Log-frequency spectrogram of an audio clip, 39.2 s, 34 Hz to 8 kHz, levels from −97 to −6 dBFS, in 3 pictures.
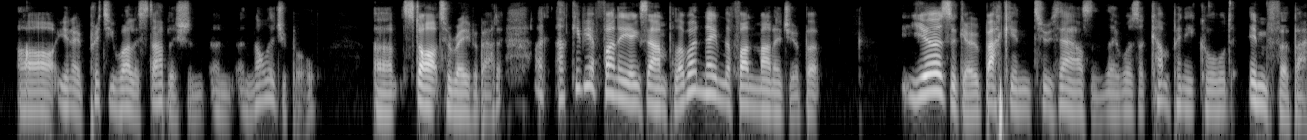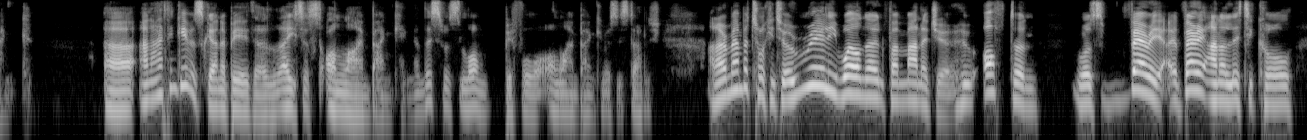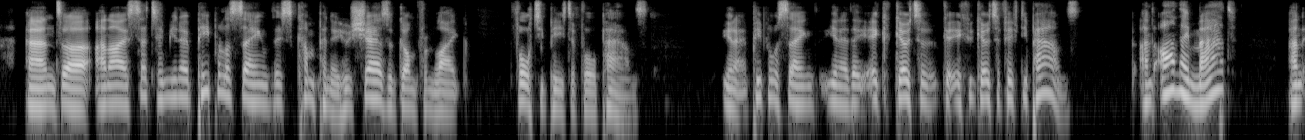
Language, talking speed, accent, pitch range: English, 195 wpm, British, 120-170 Hz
